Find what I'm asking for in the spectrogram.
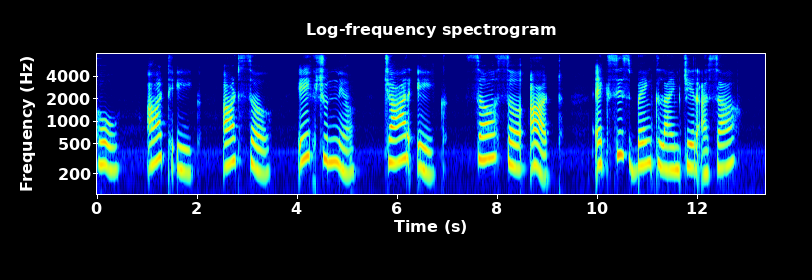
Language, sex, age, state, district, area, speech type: Goan Konkani, female, 18-30, Goa, Pernem, rural, read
